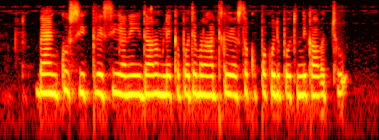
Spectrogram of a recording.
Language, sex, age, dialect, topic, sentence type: Telugu, female, 18-24, Southern, banking, statement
